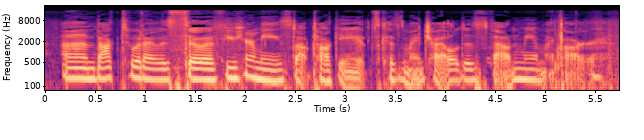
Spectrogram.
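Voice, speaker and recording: Against noticeable background noise, a woman talks with hardly any pauses. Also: moderate pace. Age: 30s. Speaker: podcaster. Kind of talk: personal monologue.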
